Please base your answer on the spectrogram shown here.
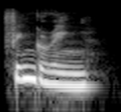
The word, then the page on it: fingering: British English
